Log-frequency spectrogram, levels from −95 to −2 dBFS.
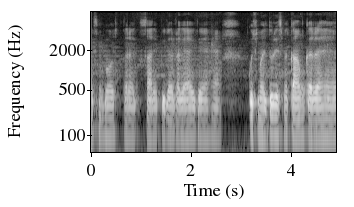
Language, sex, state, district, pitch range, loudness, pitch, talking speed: Hindi, male, Jharkhand, Deoghar, 90-95 Hz, -22 LUFS, 95 Hz, 160 wpm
